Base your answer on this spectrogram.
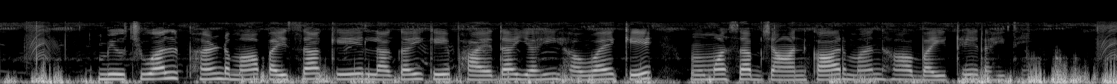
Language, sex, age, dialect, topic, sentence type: Chhattisgarhi, female, 60-100, Eastern, banking, statement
